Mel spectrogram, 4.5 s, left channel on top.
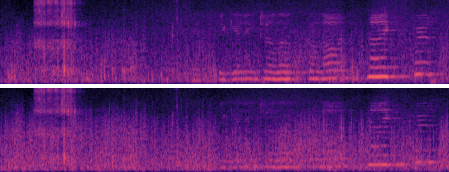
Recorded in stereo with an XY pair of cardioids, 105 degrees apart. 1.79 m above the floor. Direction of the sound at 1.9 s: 50° left.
